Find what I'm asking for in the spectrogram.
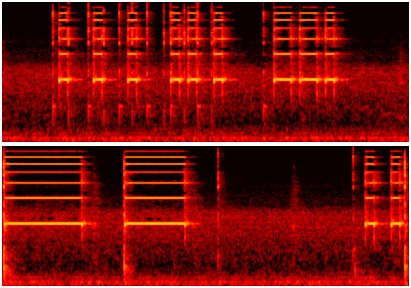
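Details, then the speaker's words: SafeFlight lift detector (stall warning) switch under a multimeter continuity test across common and normally open: short beeps in uneven broken bursts with one longer tone, making contact only when the vane is pressed fully down; intermittent switch contact. "the switch is making contact but only if i press all the way down on the stall vane like right there"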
